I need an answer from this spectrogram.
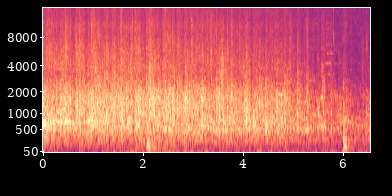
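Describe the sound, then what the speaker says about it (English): Applause for the winners of an evening gala, a broad steady wash of clapping from a sizable audience that carries through and slowly tapers near the end. "Let's give a round of applause to all of our winners this evening"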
